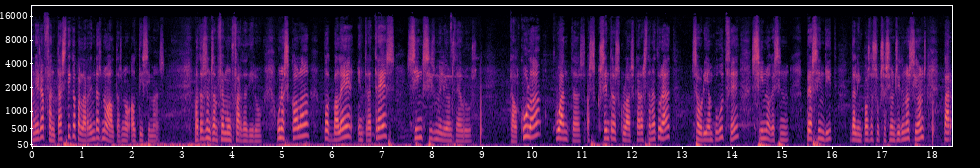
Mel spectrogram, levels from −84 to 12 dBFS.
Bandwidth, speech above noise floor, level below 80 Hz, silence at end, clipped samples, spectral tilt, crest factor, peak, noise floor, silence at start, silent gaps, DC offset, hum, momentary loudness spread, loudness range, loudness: 18 kHz; 24 dB; -36 dBFS; 0 s; under 0.1%; -2.5 dB/octave; 18 dB; -6 dBFS; -48 dBFS; 0 s; none; under 0.1%; none; 13 LU; 3 LU; -24 LUFS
